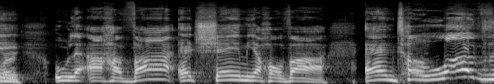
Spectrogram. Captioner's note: speaking in foreign language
